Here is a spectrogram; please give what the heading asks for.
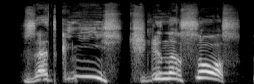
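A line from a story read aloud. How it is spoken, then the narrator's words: Shouting. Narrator (Russian): закричал он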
